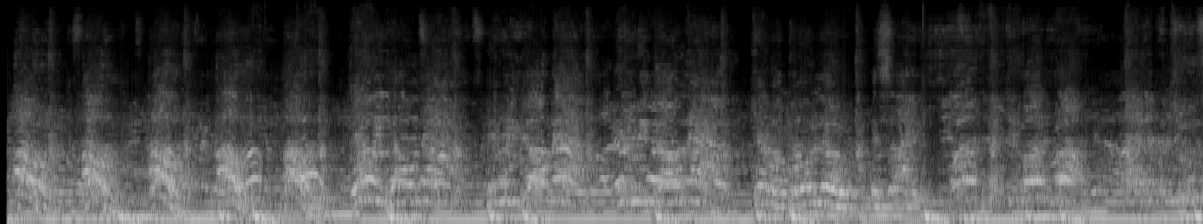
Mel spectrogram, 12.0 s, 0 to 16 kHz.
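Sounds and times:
deep bass beat: 0:00.0 - 0:12.0
crowd shouting and chanting: 0:00.1 - 0:12.0.

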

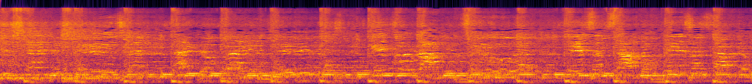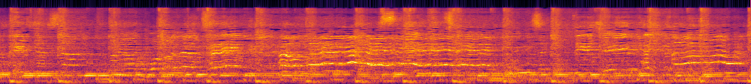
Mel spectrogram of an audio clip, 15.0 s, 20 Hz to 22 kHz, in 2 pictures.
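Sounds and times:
amplified music with steady beat: 0:00.0 - 0:15.0
women singing pop song: 0:00.0 - 0:15.0.

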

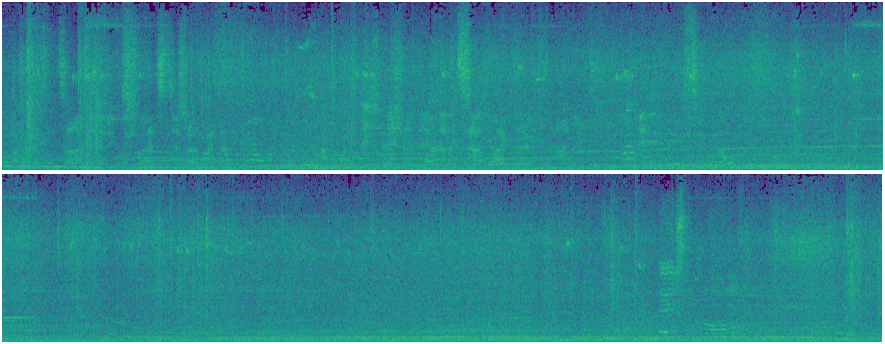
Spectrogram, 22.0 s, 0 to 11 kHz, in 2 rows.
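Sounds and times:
bus diesel engine drone: 0:00.0 - 0:22.0
road noise: 0:00.0 - 0:22.0.

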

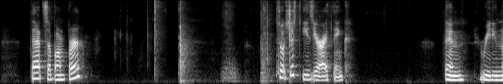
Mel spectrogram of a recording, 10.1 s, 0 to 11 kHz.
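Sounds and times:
soft rub on desk: 0:04.4 - 0:04.8, 0:06.2 - 0:08.4.

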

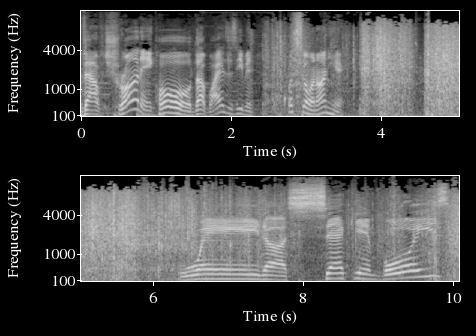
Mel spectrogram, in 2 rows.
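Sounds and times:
packing paper rustling: 0:02.2 - 0:10.0.

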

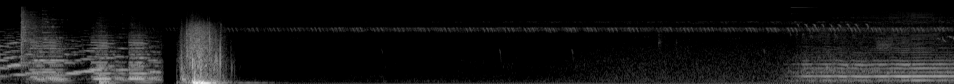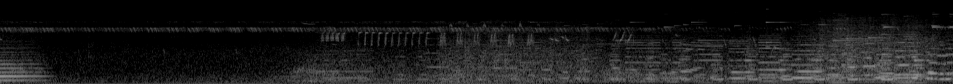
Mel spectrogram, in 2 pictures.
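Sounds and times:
crickets chirring: 0:01.9 - 0:19.0.

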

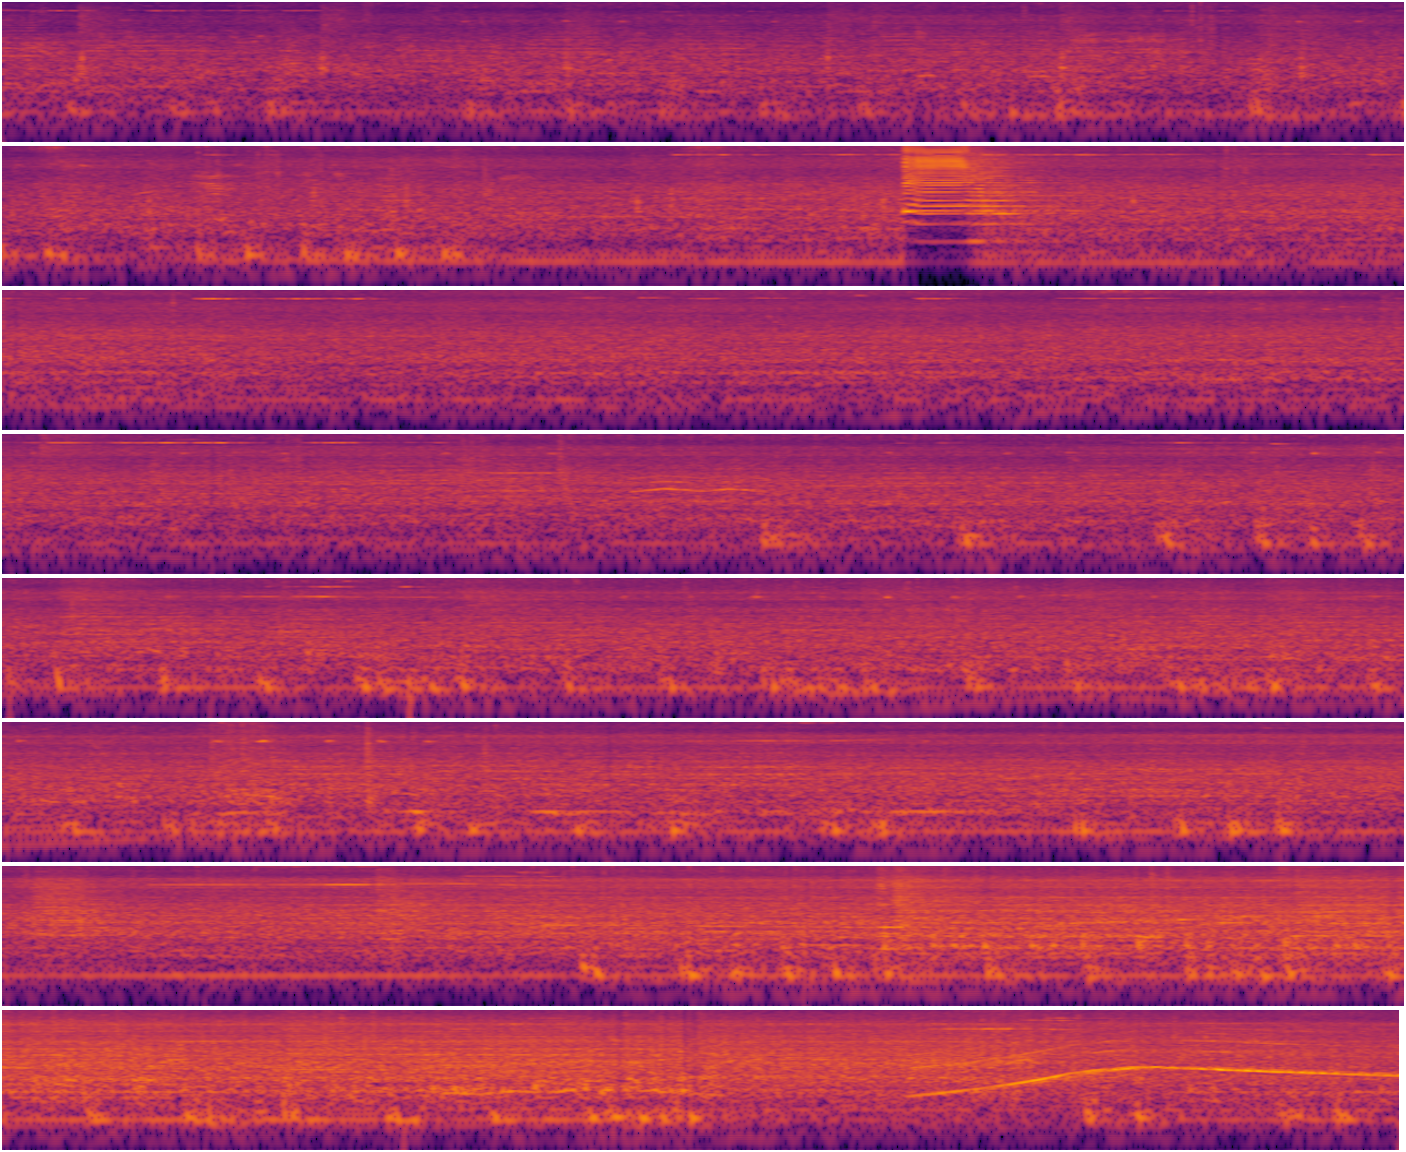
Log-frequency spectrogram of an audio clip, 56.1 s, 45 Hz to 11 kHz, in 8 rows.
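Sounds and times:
low engine drone: 0:00.0 - 0:56.0
rough uneven engine noise: 0:00.0 - 0:56.0
fire truck horn blast: 0:11.4 - 0:12.6.

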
